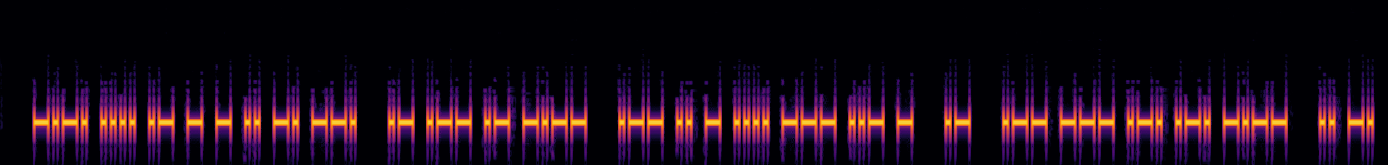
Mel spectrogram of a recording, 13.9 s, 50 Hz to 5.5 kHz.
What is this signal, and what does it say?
Morse code, heard as a keyed tone, about 25 wpm, 600 Hz. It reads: CHATTING AWAY WITHOUT A WORRY IN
